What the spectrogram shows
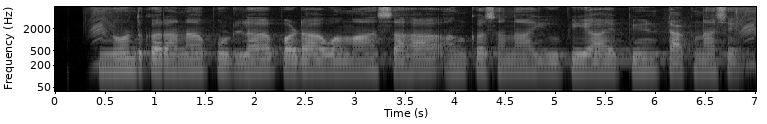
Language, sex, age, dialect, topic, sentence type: Marathi, male, 25-30, Northern Konkan, banking, statement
